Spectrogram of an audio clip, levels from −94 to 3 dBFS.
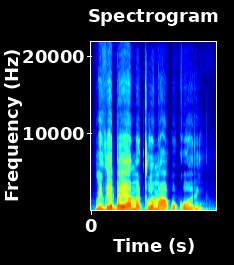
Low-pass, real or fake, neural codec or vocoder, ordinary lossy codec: none; fake; codec, 44.1 kHz, 7.8 kbps, Pupu-Codec; none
